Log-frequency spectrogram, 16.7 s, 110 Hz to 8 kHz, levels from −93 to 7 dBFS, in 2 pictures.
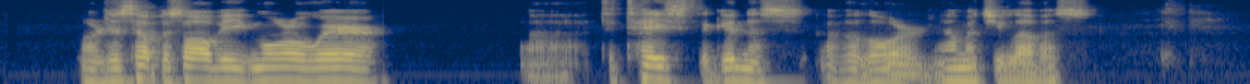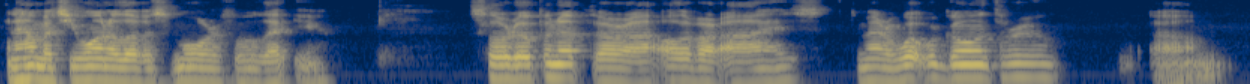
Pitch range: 90-135 Hz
